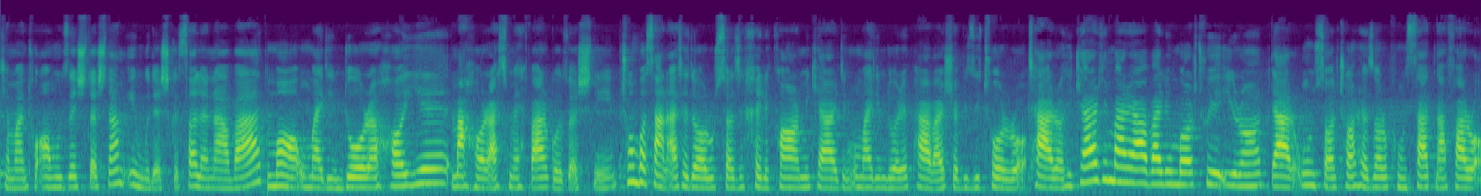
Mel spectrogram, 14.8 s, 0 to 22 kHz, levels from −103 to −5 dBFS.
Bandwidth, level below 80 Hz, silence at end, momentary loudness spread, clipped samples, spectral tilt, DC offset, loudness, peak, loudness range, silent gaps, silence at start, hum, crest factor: 15.5 kHz; -68 dBFS; 0 s; 8 LU; under 0.1%; -5 dB/octave; under 0.1%; -23 LUFS; -6 dBFS; 4 LU; none; 0 s; none; 18 dB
